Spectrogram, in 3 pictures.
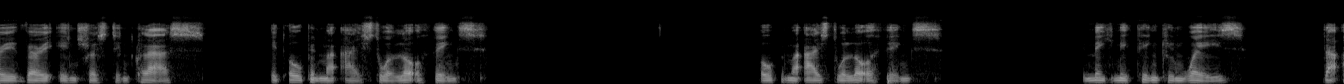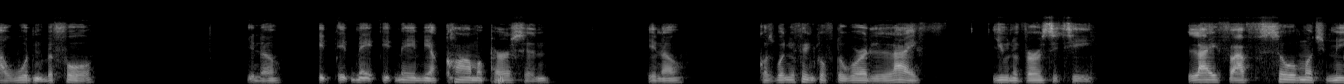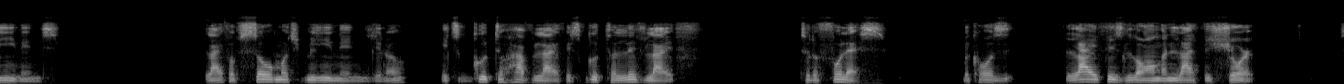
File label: last recorded voice message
